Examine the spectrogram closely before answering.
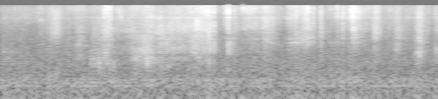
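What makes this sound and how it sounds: A whole, hand-sized fibrous coconut is held up while a knuckle and fingertips tap and scratch its hairy husk. The result is a quiet, bright, dry scratching and rustling with a few short, soft taps that stop without ringing.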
